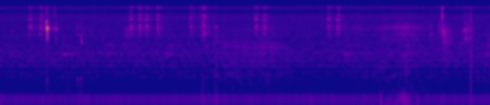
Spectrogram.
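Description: Near silence with a few faint, scattered clicks from someone operating the computer as a web address is entered into the browser. The sharpest click comes just over half a second in.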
